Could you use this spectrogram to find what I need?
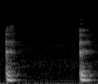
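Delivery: soft, relaxed uh sound for E; E as a gentle barely heard uh; schwa sound. Shown as a demonstration. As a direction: say E as a short soft schwa, lips loose. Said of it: "Là, le son voyelle".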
